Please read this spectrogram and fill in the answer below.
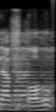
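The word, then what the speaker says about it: نَفْقَهُ: Ini nafqahu pendek juga, manafqahu kasi, bukan mad sila qasira ya.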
